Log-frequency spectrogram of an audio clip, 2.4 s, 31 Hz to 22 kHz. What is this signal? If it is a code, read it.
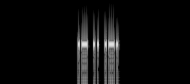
Morse code, heard as a keyed tone, about 54 wpm, 700 Hz. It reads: AIR
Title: Three Letter Words - 50wpm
